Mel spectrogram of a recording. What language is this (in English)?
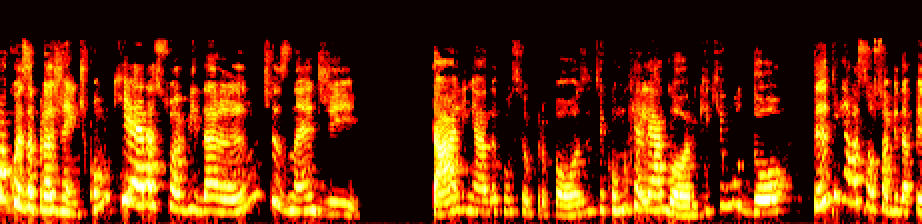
Portuguese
